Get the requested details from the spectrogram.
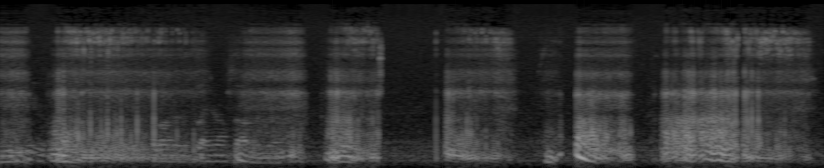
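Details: Baby fast asleep: loud, rough, rattling breaths repeating in cycles with quiet pauses between them; snoring.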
